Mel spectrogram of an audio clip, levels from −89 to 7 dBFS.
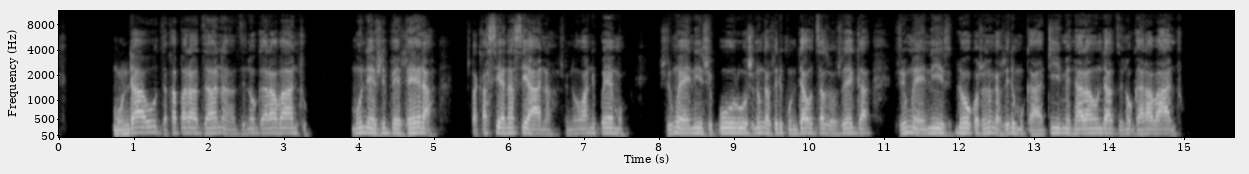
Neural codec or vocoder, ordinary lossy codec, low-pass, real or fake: vocoder, 48 kHz, 128 mel bands, Vocos; AAC, 48 kbps; 10.8 kHz; fake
